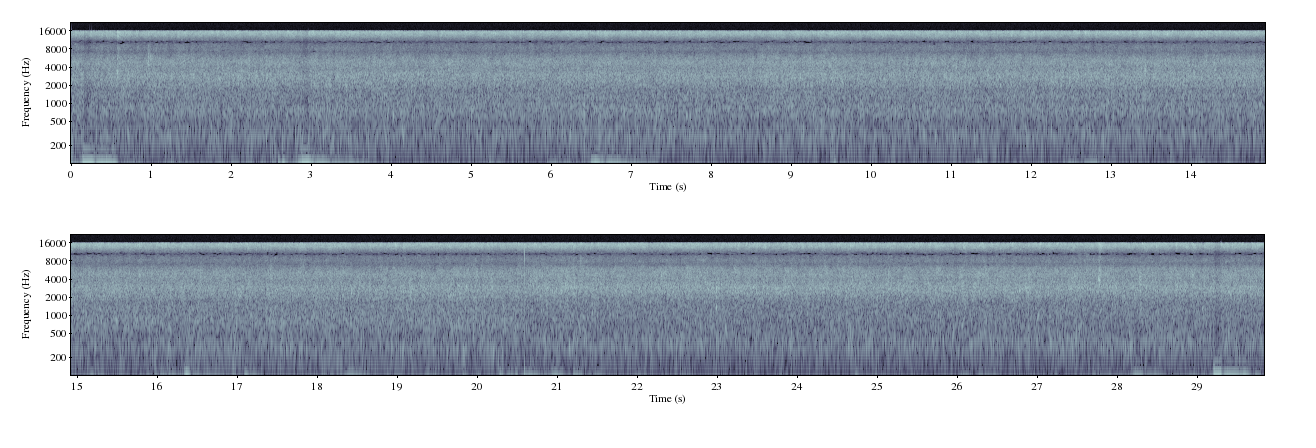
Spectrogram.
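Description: Stream water running steadily over rocks, with a few short, louder sounds rising above it now and then.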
